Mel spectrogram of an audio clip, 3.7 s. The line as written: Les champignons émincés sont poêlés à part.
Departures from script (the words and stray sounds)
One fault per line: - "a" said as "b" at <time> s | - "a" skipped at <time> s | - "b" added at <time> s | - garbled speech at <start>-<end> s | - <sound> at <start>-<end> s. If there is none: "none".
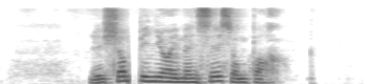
- dropout at 1.3-1.4 s
- "poêlés à" skipped at 2.5 s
